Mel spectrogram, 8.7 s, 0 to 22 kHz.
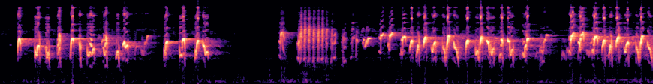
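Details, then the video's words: Caged bulbul dueling wild birds with dok taeng style song, dated 03/10/2564: dense, rapid chattering whistles in long phrases broken by a short silence and a harsh, rasping burst, then a continuous warbling stream. "เสียงนกกรงดอกแตงEp.82 ดวลเพลงกับนกป่า!!Birds sounds"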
